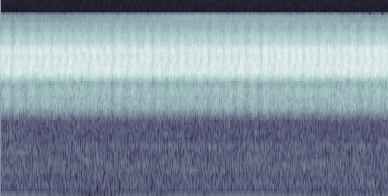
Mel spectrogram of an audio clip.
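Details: Cicadas calling in summer in Croatia, by the sea: a dense, steady high buzzing drone with no breaks, loud and continuous throughout, with a faint low hum beneath.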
